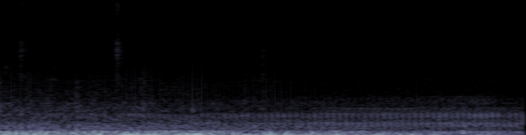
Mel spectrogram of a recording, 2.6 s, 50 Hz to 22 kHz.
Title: rattle noise aftermarket active engine mount on a 2011 honda odyssey@ sandman's garage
